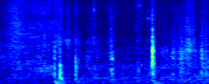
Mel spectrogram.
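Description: Faint handling of the plastic cabin air filter housing: two light knocks, about half a second and a second and a half in, as a tab is pulled down.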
